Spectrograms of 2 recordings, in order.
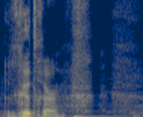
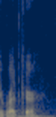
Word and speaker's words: Rutger: So my name in Dutch, it's pronounced Rutger. Rutger. It's hard to say in English. Rutger. You can say Rutger. That's fine. But in Dutch it's different. Rutger.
